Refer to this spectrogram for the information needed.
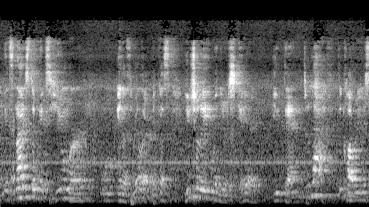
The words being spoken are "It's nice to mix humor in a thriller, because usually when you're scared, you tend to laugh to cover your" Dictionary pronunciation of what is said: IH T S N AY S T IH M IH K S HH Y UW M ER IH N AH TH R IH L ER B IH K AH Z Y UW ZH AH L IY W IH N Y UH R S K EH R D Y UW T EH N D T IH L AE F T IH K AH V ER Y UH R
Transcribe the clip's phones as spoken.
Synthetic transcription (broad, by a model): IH T S N AY S T IH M IH K S HH Y UW M ER IH N AH TH R IH L ER B IH K AH Z Y UW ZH L IY W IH N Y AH R S K EH R D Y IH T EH N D T IH L AE F T IH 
